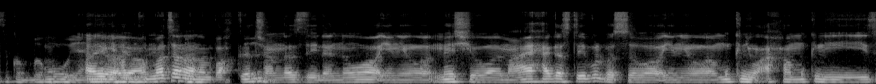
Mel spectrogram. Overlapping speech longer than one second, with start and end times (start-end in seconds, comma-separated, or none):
0.9-2.1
